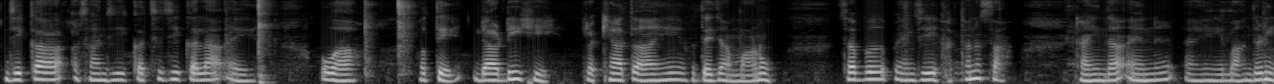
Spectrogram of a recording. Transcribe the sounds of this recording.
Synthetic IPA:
d͡ʑeːkaɐsãɲd͡ʑiːkɐt͡ɕʰʊ̆d͡ʑiːkɐlãʔɐɦe | ʊɦa | hʊt̪eɗaːɖʱiɦi | ɾɐkʰijãt̪aːɦɪnɦʊt̪ed͡ʑaːmaːɳ̤u | sɐbʱʊpɐ̃ɦɪ̃ɲd͡ʑehɐt̪ʰənɪ̆sã | ʈʰaːĩːn̆d̪aʔɐɦɪnɪ̆ɛ̃ːɓãːn̆d̪ʱɪɽ̃ĩː

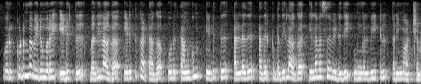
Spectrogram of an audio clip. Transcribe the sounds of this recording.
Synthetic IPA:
ɔɾɯkʊɽʊmbɐʋɪɽɯmɯɾɐɪʔɛɽɯt̪ːɯbɐðɪlaːɣɐɛɽɯt̪ːɯkːaːʈːaːɣɐɔɾɯt̪ɐŋɡɯmɛɽɯt̪ːɯɐlːɐðɯɐðɐrkɯbɐðɪlaːɣɐɪlɐʋɐsɐʋɪɽɯðiʔʊŋɡɐɭʋiːʈːɪlpɐɾɪmaːʈrɐm

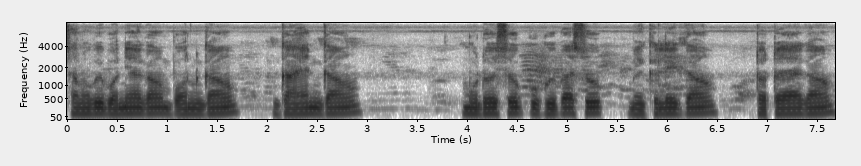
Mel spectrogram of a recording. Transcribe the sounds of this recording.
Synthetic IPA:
samɔɡɹibɔnijaɡãwbɔnɡaw | ɡajɔnɡaw̃ | mudɔjsuk̚pupupasuk̚ | mɛkeliɡaw̃ | tɔtɔjaɡaw̃

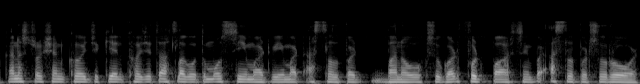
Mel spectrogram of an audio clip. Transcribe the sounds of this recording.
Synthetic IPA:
kɐnsʈɾɐkʃɐnkʰəːd͡ʒikeːlkʰəːd͡ʒit̪ɐɐt̪ʰlɐɡɐwt̪umosimɐʈʋiːmɐʈɐ̰sɐlpɐʈ̚bɐnɐʋuksuɡɐʈfuʈpaːɾsĩŋpɐ̰ʈɐsɐlpɐʈsuɾoːɽ

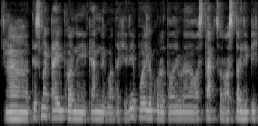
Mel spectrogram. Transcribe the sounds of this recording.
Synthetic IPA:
t̪esmaʈajpɡʌrnekamleɡʌrd̪akʰeɾipʌɦilokuɾat̪ʌewʈaʌst̪akt͡sʰʌɾʌʌst̪ʌlipi

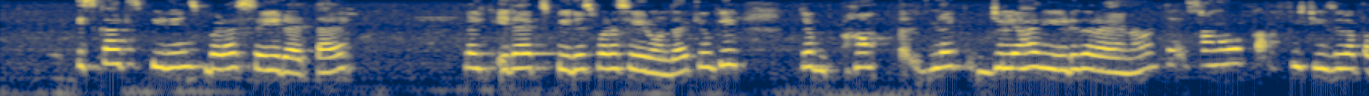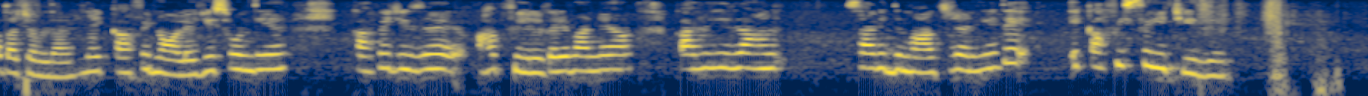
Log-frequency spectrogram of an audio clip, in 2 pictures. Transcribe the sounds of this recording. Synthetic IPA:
ɪskaːɛkspiːɾijənsbəɽaːsəiːɾɛːt̪aːɛː | laɪkɪːd̪aːɛkspiːɾijənsbəɽaːsəiːɾɔ̃ːnd̪aːɛːkjõːkɪ | d͡ʒəbɦəmlaɪkd͡ʒɪleːɦɾiːɖkəɾaːeːnaːt̪ẽːsaːnũːka̰ːfiːt͡ʃiːzẽːd̪aːpət̪aːt͡ʃəld̪aːɛːlaɪkːaːfiːnɔːleːd͡ʒɪsɦʊ̃nd̪iːɛ̃ːkaːfiːt͡ʃiːzẽːaːfʰiːlkəɾeːbãːneãːkaːfiːt͡ʃiːzã | saːɾiːd̪ɪmaːɡsd͡ʒãːnd̪iɛ̃ːt̪eː | eːkaːfiːsəɦiːt͡ʃiːzɛ̃ː

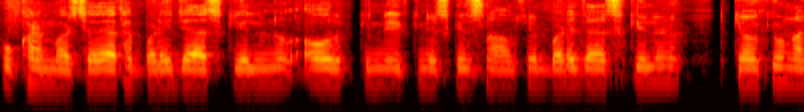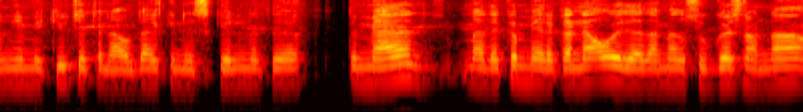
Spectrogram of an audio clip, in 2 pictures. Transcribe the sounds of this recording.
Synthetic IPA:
pʊkʰːəɳeːməɾt͡ʃed̪eːt̪ʰebəɽeːd͡ʒaːd̪aːsə̥keːlənɔːɾkɪkɪneːskeːlsnãːsĩbəɽeːd͡ʒaːd̪aːsə̥kiːlən | kjõːkɪʊnãːijãːmẽːkiːt͡ʃɪt̪ːnaːd̪aːkɪneːskeːlnt̪e | t̪eːmɛ̃ːmɛ̃ːd̪eːkʰəmeːɾaːkəɾnaːɦoːid̪aːd̪aːmɛ̃ːt̪ːsiɡeːsnãːnaː

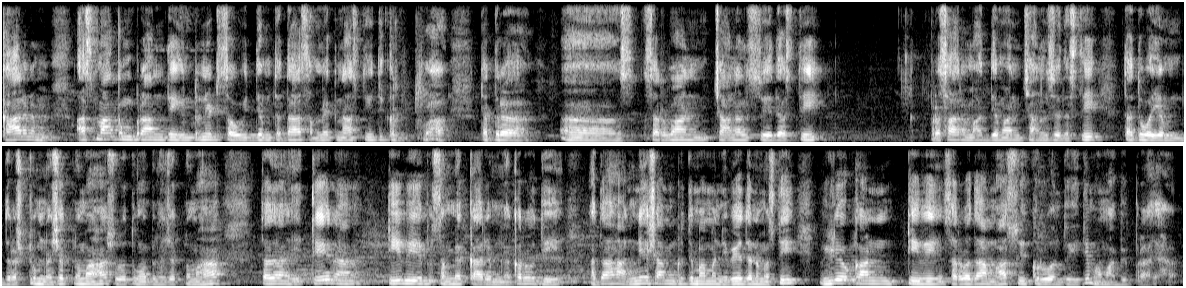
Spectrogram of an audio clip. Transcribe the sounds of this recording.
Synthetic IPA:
kaːɾɐɳɐm | ɐsmaːkɐmpɾaːnt̪iiɳʈɐɾneʈsɐwʋid̪jɐmt̪ɐt̪ʰaːsɐmjɐknaːst̪iːt̪ikɾɪt̪ʋaːt̪ɐt̪ɾɐ | sɐɾʋaːnt͡ʃaːnɐlsʋeːd̪ɐst̪i | pɾɐsaːɾɐmaːd̪ʱjɐmaːnt͡ʃaːnɐls̬ʋeːd̪ɐst̪it̪ɐt̪ʋɐjɐmd̪ɾɐʂʈumnɐʃɐk̚t̪umɐɦɐ̆ʃuɾɐt̪uːmɐpinɐʃɐk̚t̪umɐɦɐ̆ | t̪ɐt̪eːnɐʈiːʋiepsɐmjɐkːaːɾjɐmnɐkɐɾoːt̪̬iɐt̪ɐɦɐɐnjeːʃaːmkɾɪt̪̬imɐmɐniʋeːd̪ʱɐnɐmɐst̪i | ʋiːɽijoːkaːɳʈiːʋisɐɾʋɐd̪ɐɦɐmaːsʋiːkɾuʋɐnt̪uiːt̪imɐmaːbʱipɾaːjɐhɐ̆

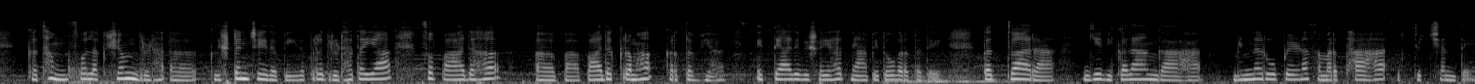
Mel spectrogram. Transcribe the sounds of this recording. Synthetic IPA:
kɐt̪ʰɐmsʋɐlɐkʂɐmd̪ɾɪɽɐkliʂʈɐɲt͡ʃɐjːd̪ɐpit̪ɐt̪ɾɐd̪ɾɪɖʱɐt̪ɐjaːsʋɐpaːd̪ɐɦɐ | paːd̪ɐkɾɐmɦɐkɐɾt̪ɐʋjɐɦɐ | it̪jaːd̪iʋiʂɐjɐɦɐd̪njaːpit̪oːʋɐɾt̪ɐd̪ḛːt̪ɐd̪ːʋaːɾaː | ɡeʋikɐlaːŋɡaːɦɐ̆ | bʱinːɐɾuːpeːɳɐsɐmɐɾt̪ʰaːɦɐ̆it̪jutːʃɐnt̪ḛː

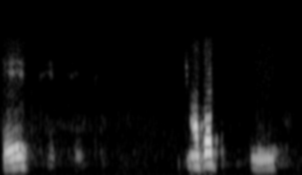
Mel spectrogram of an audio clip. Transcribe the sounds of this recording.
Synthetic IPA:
ʈʰiːkʈʰiːk̚ʈʰiːk̚tʰiːk | at̪a

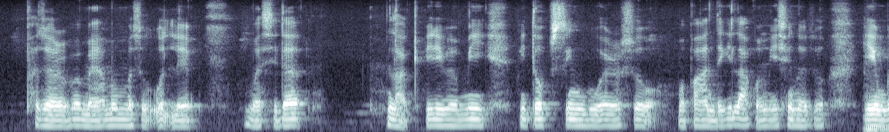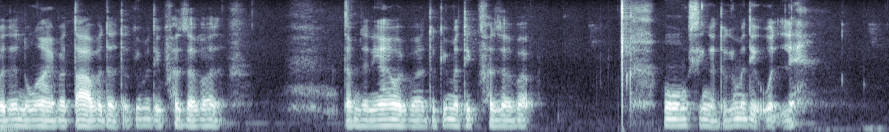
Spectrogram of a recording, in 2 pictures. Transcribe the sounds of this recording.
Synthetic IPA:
pʰɐzɐɾɐbɐmɐjamɐmɐsṵʔṵt̚lemɐsidɐ | la̰k̚biɾibɐmimitop̚siŋbuojɾɐsumɐpʰandɐɡilak̚pɐmisiŋnɐsujeŋbɐdɐnuŋajbɐtabɐdɐːduɡimɐtik̚pʰɐzɐbɐ | tɐmd͡ʒɐniŋajojbɐːduɡimɐtik̚pʰɐzɐbɐ | mooŋsiŋɐduɡimɐdikʔut̚le

